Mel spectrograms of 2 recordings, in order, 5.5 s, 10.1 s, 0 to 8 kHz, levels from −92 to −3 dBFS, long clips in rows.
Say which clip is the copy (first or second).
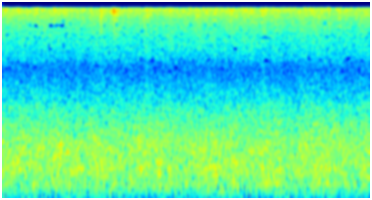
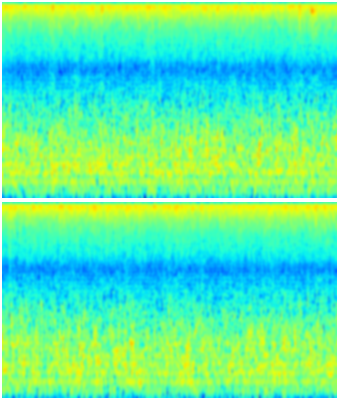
second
